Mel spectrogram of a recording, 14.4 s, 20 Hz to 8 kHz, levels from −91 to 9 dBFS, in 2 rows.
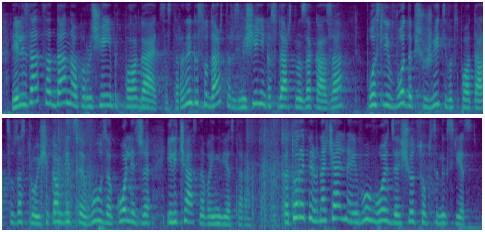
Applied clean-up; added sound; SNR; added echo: none; Bird; 16 dB; none.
